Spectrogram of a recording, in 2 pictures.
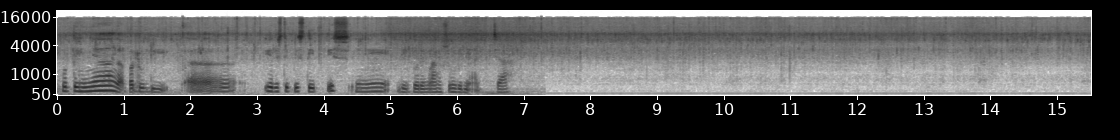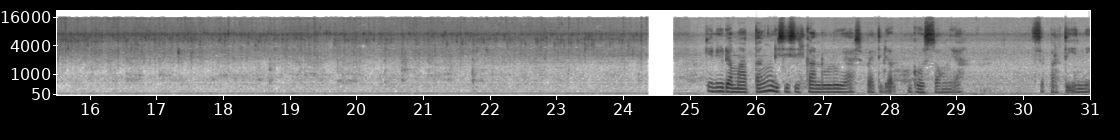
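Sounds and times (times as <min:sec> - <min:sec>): frying sizzle in hot oil: 0:00.0 - 0:24.4
spatula stirring: 0:13.2 - 0:22.8.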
